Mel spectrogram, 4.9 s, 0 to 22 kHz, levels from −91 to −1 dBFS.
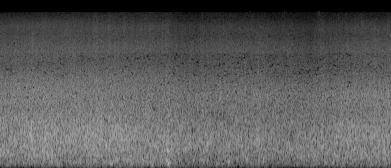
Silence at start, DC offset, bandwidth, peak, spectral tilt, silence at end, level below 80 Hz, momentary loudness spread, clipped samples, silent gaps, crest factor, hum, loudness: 0 s; under 0.1%; 16.5 kHz; -18 dBFS; -2.5 dB/octave; 0 s; -62 dBFS; 5 LU; under 0.1%; none; 16 dB; none; -32 LUFS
